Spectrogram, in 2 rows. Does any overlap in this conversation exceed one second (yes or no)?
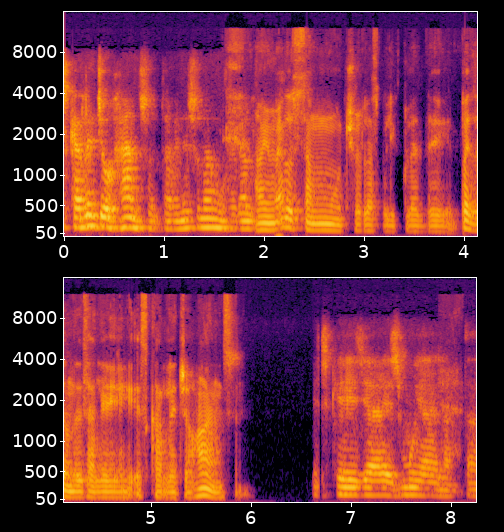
no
